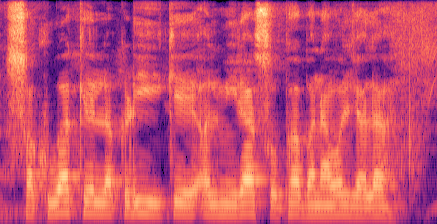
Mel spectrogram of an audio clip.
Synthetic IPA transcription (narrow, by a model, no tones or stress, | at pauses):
səkʰuakeləkɽikeəlmiːɾasoːpʰabənaːʋəld͡ʒaːlaː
